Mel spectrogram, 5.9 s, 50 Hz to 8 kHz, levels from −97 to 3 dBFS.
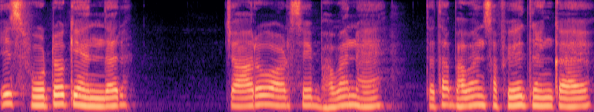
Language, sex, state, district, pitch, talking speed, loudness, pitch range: Hindi, male, Chhattisgarh, Raigarh, 175 Hz, 150 wpm, -15 LUFS, 165-185 Hz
